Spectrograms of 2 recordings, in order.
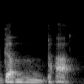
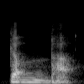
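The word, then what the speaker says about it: gabbha: Right, you were tending to make a couple of vowels a little bit longer than they should have been. For example, gabba. It's a heavy syllable because it's got a doubled consonant. So it's a short vowel, but the length, the additional length is given by the holding of that consonant.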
